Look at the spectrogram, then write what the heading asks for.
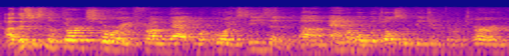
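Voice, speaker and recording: A man giving an informal panel presentation to an audience, an enthusiastic explainer who speaks haltingly with many asides. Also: sits high, fairly bright tone. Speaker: convention panelist presenting audio drama releases. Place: indoor convention panel room. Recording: echoey room from far off, noisy.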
